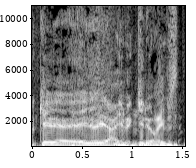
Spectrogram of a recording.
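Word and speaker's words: Keanu Reeves: Bah ouais, il y avait Kenu Bliblif, Kenu Reeves.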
